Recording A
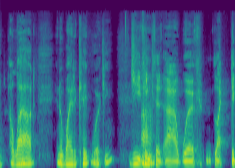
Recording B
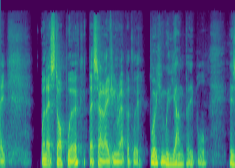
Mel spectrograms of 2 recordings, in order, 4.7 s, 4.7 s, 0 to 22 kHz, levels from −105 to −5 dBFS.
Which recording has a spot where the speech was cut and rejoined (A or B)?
B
